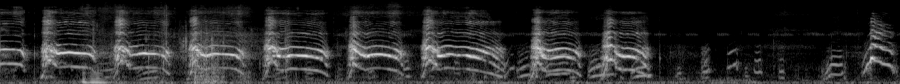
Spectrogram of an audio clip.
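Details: Jindo puppies, a lively litter including a black-and-tan pup, loudly whine and yelp in a steady run of about eight arching, harmonic cries, each bending down at the end, followed by softer, trailing whimpers.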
